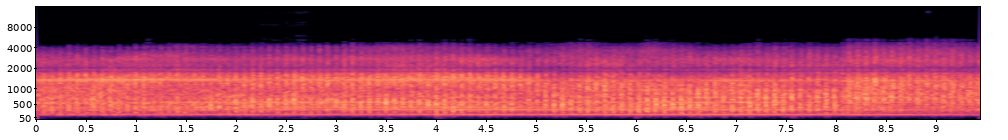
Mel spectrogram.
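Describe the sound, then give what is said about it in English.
A helicopter overhead, its rapid rotor thumping layered over a steady engine drone. The sound stays fairly loud and constant for the whole stretch, with no voices. “There's a helicopter.”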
